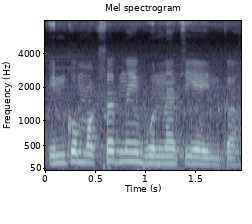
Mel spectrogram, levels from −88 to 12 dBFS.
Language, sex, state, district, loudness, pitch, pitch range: Hindi, male, Maharashtra, Mumbai Suburban, -14 LUFS, 150 Hz, 140-185 Hz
